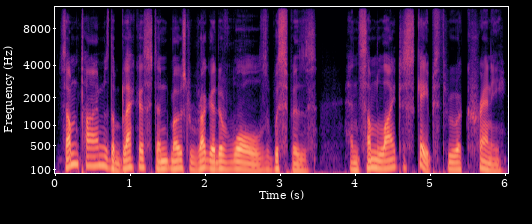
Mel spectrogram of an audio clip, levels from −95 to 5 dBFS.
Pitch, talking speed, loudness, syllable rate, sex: 110 Hz, 160 wpm, -17 LUFS, 4.6 syllables/s, male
